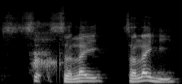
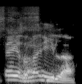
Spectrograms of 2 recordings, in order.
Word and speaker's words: Saleh: So, is Aaron Rodgers responsible for Robert Salehi firing? See, Your thoughts? now you're making me mispronounce it. Okay, pronounce it right. It's Salah. Sela. Robert Sela. Sela.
